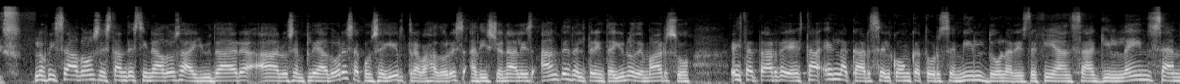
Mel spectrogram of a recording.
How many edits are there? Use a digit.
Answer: 1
